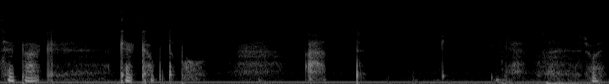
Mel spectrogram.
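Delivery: soft fading whisper; sleepy ASMR whisper. Shown as a demonstration. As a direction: coax them to relax in a whisper. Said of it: "I'll try my sleepy voice".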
